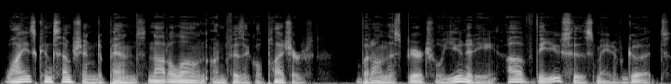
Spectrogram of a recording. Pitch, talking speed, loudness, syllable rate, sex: 90 Hz, 170 wpm, -18 LUFS, 5.5 syllables/s, male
